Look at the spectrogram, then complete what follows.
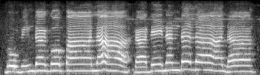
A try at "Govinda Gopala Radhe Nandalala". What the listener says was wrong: Gopala, you have to prolong a little bit.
